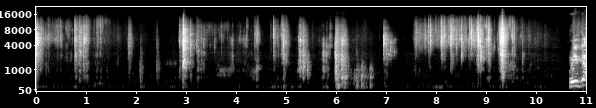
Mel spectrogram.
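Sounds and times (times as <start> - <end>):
foil wrappers crinkling and tearing: 0.0 - 2.0, 2.8 - 6.0, 7.0 - 10.2.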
